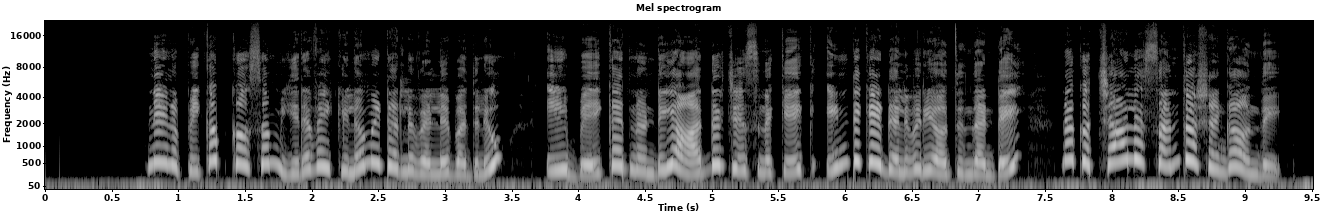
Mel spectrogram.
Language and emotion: Telugu, happy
